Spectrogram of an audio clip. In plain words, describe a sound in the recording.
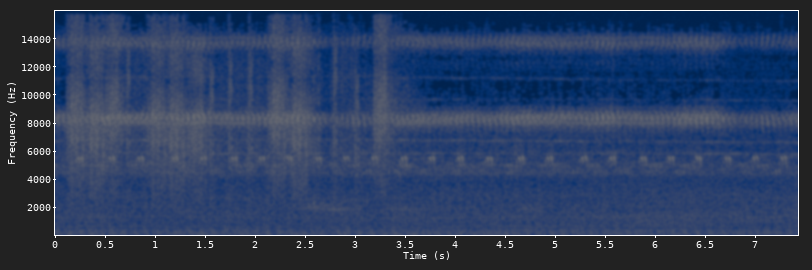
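A helicopter engine runs with a steady low rumble nearby.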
